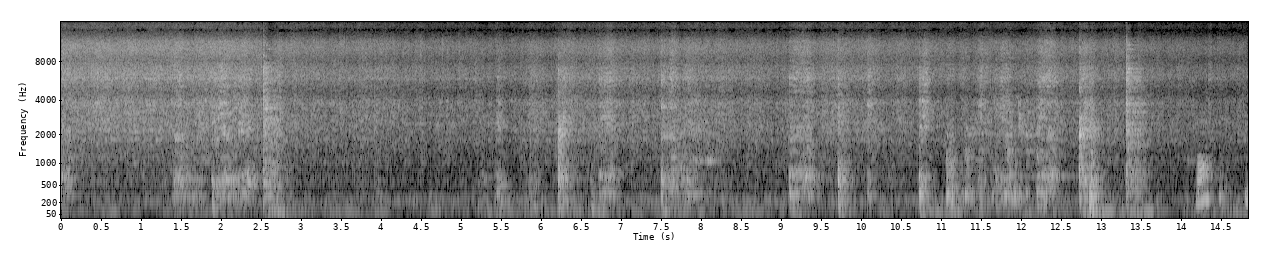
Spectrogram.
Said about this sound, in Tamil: இப்போ நம்ம எடுத்து வச்சிருக்கிற அவலையும் சேர்த்து இதோட அப்படியே டோஸ்ட் பண்ணுங்க.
